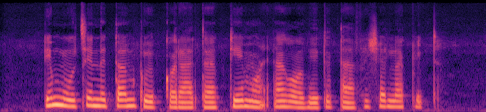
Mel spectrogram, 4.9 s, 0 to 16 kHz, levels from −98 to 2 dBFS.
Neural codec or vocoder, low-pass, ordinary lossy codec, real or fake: codec, 44.1 kHz, 2.6 kbps, SNAC; 14.4 kHz; none; fake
